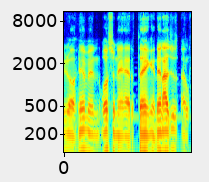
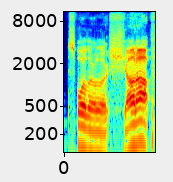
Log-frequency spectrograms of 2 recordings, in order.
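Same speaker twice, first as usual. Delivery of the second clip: loud shut up; 3 semitones higher, 8 dB louder, slower than usual. Retold or imitated. Fed-up viewer shouting shut up at the screen. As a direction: bark it at the screen.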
